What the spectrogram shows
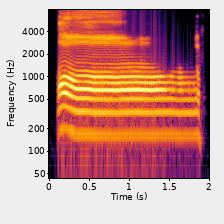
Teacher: জিহ্বার গোড়া ঠিক তার বরাবর উপরের তালুর সাথে লাগিয়ে দিয়ে উচ্চারণ করতে হবে।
